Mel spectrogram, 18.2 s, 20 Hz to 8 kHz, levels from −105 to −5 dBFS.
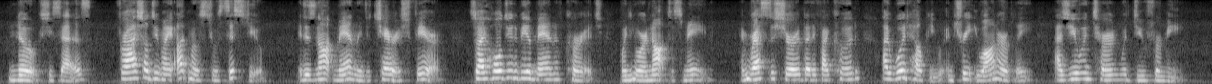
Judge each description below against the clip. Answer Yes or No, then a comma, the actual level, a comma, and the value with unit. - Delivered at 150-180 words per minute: No, average, 190 wpm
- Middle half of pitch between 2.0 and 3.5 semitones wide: No, average, 4.0 semitones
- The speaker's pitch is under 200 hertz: Yes, medium, 185 Hz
